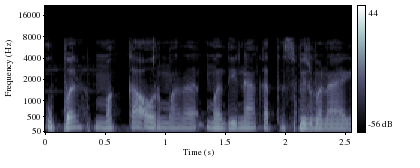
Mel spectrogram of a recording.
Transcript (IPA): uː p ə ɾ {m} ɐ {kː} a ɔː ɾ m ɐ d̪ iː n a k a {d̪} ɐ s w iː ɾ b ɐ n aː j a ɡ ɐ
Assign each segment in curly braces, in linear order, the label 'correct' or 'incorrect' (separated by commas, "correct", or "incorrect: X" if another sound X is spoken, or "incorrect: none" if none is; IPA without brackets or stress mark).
correct, correct, incorrect: t̪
